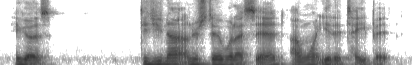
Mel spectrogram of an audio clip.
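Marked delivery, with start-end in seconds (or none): 1.4-3.8 mock angry outburst, flipping out. Retelling how the engineer answered a question about taping, imitating someone flipping out. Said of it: "he flipped out".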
